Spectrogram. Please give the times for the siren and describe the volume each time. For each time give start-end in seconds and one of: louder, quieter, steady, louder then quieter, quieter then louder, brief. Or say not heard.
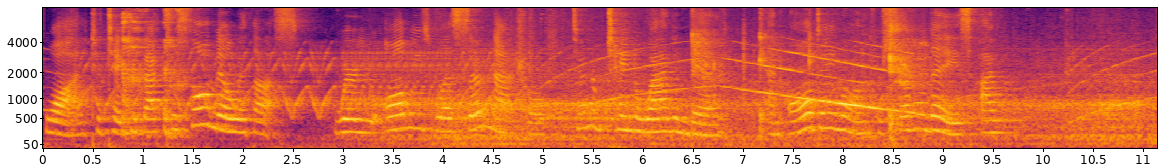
0.0-11.1 louder then quieter.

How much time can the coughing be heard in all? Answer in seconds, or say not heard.
3 s.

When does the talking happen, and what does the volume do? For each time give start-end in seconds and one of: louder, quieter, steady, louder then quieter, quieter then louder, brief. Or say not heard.
0.0-9.7 steady.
